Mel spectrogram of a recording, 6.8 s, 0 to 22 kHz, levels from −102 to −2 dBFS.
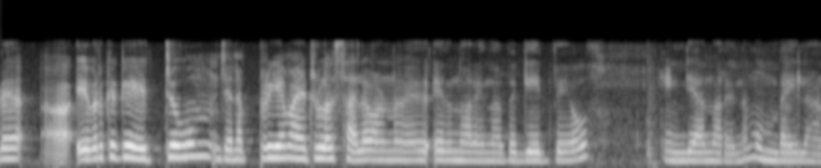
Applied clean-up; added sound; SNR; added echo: none; none; none; none.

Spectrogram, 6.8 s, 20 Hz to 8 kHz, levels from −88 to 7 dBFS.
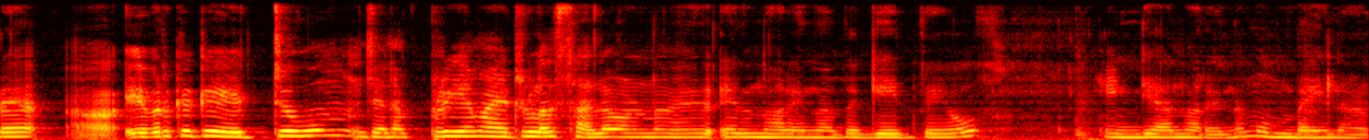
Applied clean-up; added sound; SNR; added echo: none; none; none; reverberation time 0.4 s.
